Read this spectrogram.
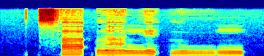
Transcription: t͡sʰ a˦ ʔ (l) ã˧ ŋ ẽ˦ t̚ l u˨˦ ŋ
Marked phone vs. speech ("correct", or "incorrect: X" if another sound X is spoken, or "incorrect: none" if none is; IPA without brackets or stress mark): correct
